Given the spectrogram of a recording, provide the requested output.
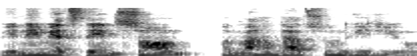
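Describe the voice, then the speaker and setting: His fairly high voice has a somewhat breathy quality. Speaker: interview show host. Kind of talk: interview host talk.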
